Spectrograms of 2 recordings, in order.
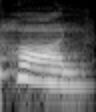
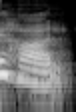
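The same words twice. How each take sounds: First: हॉल with an open rounded aw, hawl; rounded aw vowel. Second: हाल with a plain open aa, like haal; plain aa vowel. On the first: Teacher contrasting haal with the English vowel. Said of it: "अब हम इसे कैसे पढ़ रहे हैं". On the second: Teacher showing how it reads without the mark. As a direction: say हाल with the ordinary Hindi aa. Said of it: "अगर हम इसे सिंपल पढ़ते". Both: Shown as a demonstration.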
